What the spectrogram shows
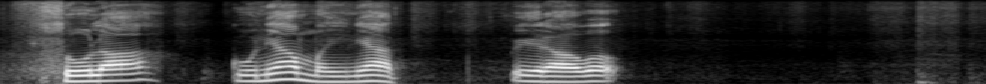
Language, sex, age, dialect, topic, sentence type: Marathi, male, 41-45, Varhadi, agriculture, question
